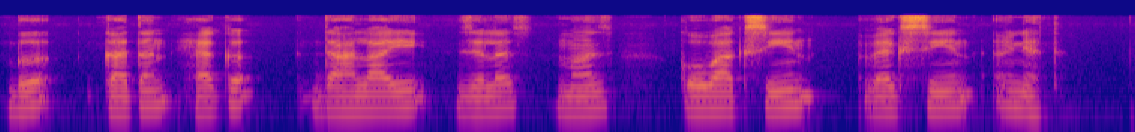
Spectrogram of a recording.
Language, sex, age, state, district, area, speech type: Kashmiri, male, 45-60, Jammu and Kashmir, Ganderbal, rural, read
